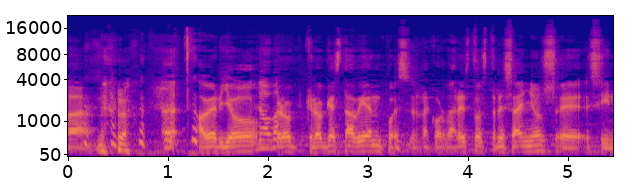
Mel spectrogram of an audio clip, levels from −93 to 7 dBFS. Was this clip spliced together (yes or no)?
yes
